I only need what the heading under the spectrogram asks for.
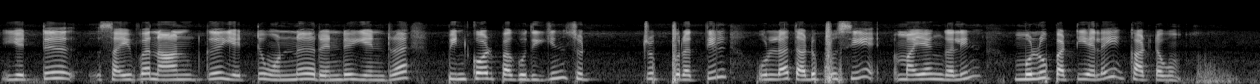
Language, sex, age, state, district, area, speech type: Tamil, female, 45-60, Tamil Nadu, Krishnagiri, rural, read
